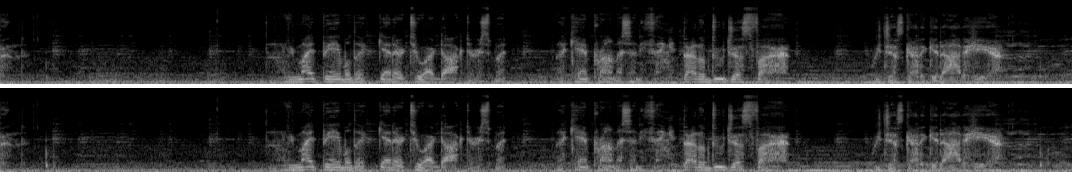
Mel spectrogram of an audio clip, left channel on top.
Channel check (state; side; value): normal; both; correlation 0.78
